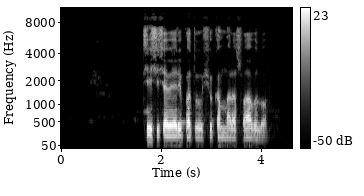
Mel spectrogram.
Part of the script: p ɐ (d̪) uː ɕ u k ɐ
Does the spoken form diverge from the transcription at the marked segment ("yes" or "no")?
yes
